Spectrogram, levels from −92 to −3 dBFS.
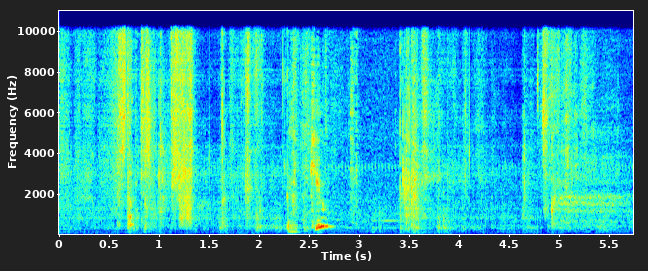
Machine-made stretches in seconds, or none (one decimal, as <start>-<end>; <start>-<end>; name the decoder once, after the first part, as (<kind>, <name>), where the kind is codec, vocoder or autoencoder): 0.0-2.3 (codec, HILCodec); 3.5-5.0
